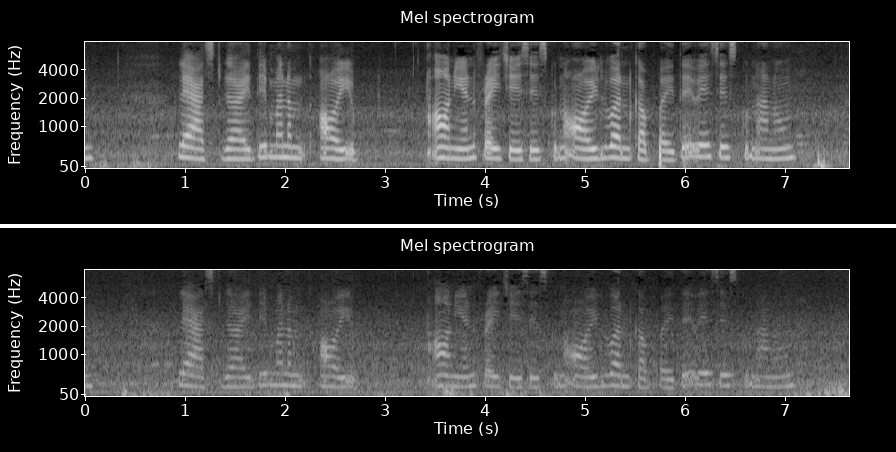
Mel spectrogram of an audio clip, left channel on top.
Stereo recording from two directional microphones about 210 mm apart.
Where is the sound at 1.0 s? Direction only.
45° left (ahead or behind).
